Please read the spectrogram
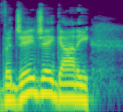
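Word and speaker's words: Vijaya Gadde: We'll catch up on some stories we have not yet had the chance to discuss surrounding that, including Twitter General Counsel Vijay Gotti. I believe that is the correct pronunciation, I'm told. Vijay Gotti cried at a meeting this week about Twitter's future under Elon Musk.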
